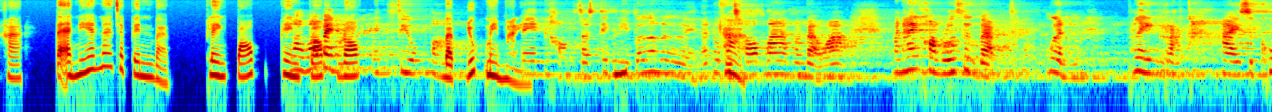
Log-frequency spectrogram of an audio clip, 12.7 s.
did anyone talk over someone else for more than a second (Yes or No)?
No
